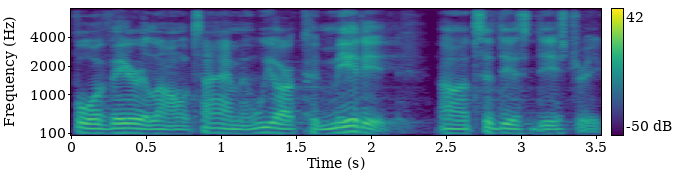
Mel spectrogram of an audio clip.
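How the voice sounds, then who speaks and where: A man with an Alabama accent at a fairly quick pace, on a very clean recording with a silent background. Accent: US South (Alabama). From Alabama, Mobile County. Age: 40s. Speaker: politician, state legislator. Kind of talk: candidate forum speech. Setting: public forum with audience.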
